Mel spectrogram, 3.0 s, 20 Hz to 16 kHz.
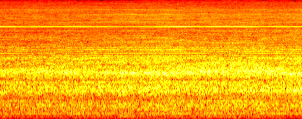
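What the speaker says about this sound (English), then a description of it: "Now we're taking a heat gun, and you want to heat up the edges evenly as you can to soften up the glue." Heat gun warming the edges of a Nissan 300ZX headlight to soften the glue, a loud constant blowing roar with a steady whine, running close and unbroken throughout.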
